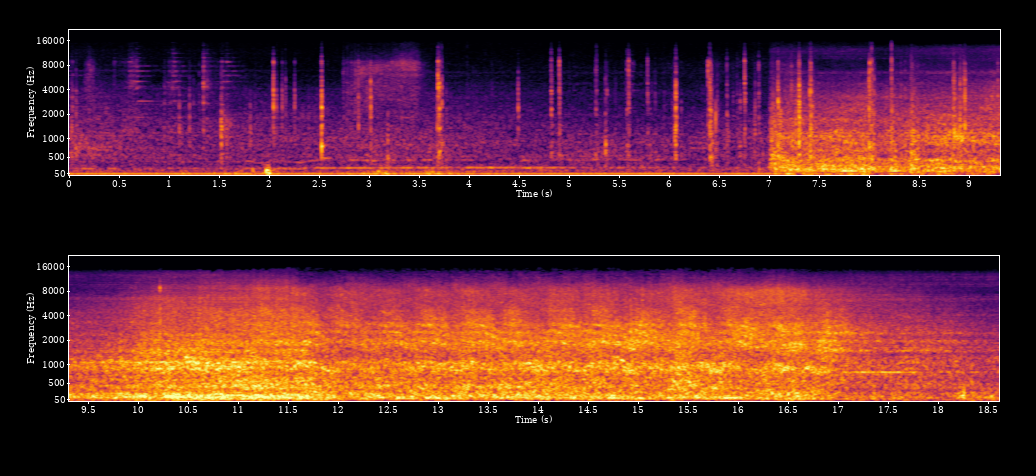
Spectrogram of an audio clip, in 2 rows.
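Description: A Class 390 Pendolino electric express train passing through the station at high speed: a loud, steady rush of wheel-on-rail and air noise that builds over several seconds and eases off near the end. Before it, a quieter stretch holds a low steady hum and scattered light clicks.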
